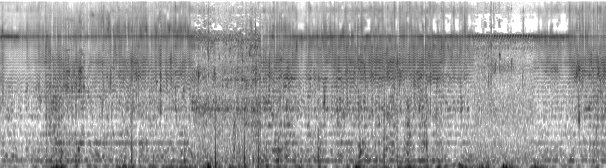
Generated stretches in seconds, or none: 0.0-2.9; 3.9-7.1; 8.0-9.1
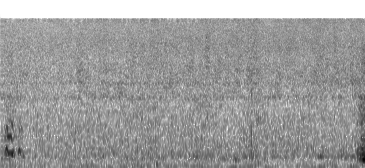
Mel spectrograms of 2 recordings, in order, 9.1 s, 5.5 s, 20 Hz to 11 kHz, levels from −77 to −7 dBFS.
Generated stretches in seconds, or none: 3.9-5.0

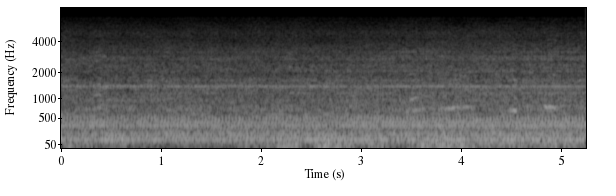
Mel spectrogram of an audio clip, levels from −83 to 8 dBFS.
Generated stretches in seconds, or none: 0.0-3.2; 3.7-4.6

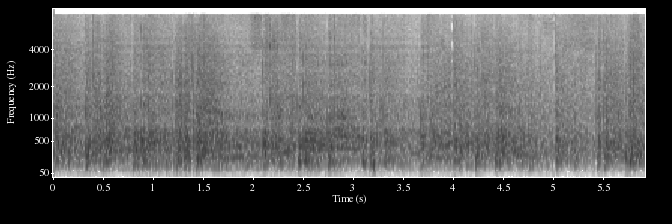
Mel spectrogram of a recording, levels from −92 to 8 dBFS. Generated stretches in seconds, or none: 0.6-1.2; 1.6-3.8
